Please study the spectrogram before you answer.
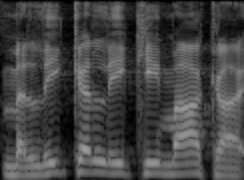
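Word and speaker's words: Mele Kalikimaka: What does Malika-liki-maka, pronounced Malika-liki-maka, is the Hawaiian phrase for Merry Christmas.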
